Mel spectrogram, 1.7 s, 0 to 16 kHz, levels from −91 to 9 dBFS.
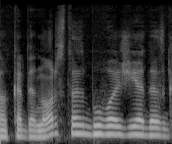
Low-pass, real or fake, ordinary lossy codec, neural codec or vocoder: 14.4 kHz; fake; AAC, 64 kbps; codec, 44.1 kHz, 7.8 kbps, DAC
